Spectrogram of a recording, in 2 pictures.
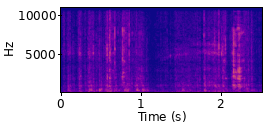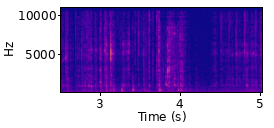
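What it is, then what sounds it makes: Bar of soap being carved. A palm-sized solid purple Lux bar of soap, held in one hand, is shaved with a steel utility knife blade, carving off curls. Quiet, crisp, bright scraping strokes come in bursts with short pauses between them, with almost no low end.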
